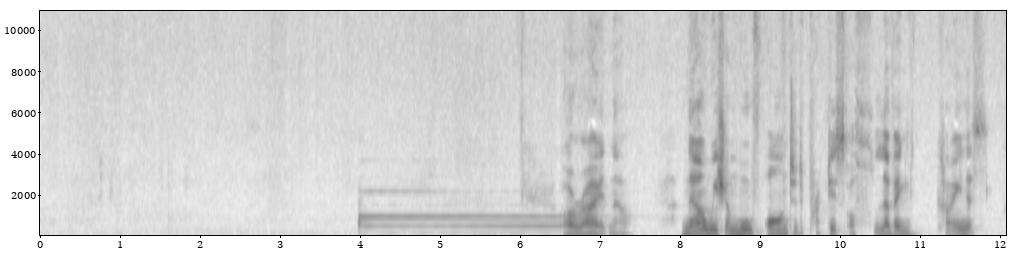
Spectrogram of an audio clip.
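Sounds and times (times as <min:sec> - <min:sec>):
singing bowl ringing: 0:04.0 - 0:07.8.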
